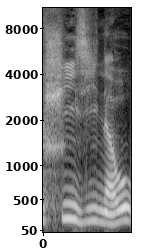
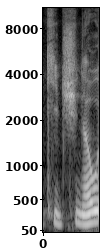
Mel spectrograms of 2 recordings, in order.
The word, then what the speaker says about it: Chișinău: Alors ça s'écrit C-H-I-S-I-N-A-U, hein. Mais on ne dit pas Chișinău, on dit Chișinău.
